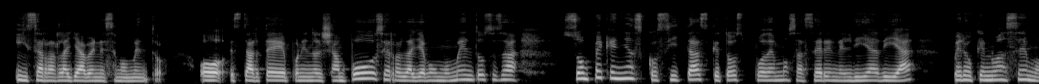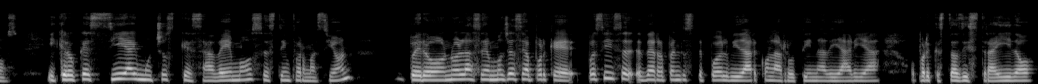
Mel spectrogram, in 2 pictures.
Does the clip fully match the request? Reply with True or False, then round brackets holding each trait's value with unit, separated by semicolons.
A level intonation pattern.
False (3.8 semitones)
